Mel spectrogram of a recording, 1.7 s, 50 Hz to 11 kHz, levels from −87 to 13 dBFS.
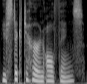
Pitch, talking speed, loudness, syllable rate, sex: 195 Hz, 240 wpm, -19 LUFS, 4.5 syllables/s, female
